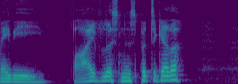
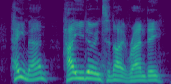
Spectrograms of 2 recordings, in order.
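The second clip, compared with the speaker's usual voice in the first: lightly voiced DJ, louder and higher; radio DJ greeting; 5 semitones higher, 8 dB louder than usual. Late-night DJ welcomes a regular trucker caller, radio DJ greeting.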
